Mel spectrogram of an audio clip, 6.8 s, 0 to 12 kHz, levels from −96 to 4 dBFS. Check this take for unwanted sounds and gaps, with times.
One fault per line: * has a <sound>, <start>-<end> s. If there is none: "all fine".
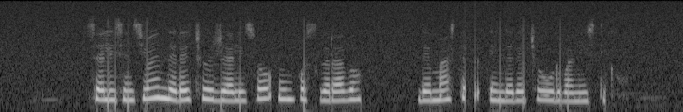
* has a dropout, 4.7-4.8 s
